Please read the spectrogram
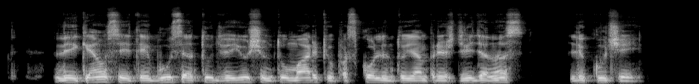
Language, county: Lithuanian, Kaunas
